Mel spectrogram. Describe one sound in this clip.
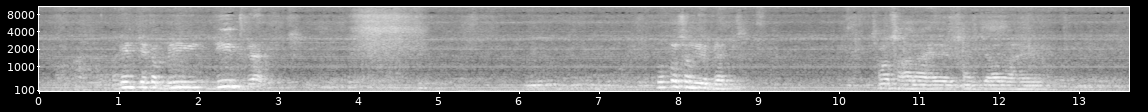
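A man speaks with animation to a room, close by.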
